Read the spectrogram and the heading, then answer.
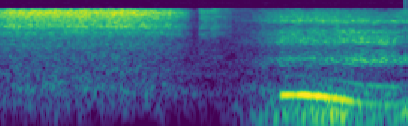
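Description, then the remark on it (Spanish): A slow, deep breath: a long airy inhale, a brief pause, then a fuller, louder exhale with a faint hum. No one speaks. “Tomamos una profunda respiración”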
